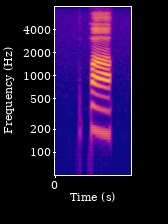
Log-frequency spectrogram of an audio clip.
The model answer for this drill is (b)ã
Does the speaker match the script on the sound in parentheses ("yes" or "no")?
no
